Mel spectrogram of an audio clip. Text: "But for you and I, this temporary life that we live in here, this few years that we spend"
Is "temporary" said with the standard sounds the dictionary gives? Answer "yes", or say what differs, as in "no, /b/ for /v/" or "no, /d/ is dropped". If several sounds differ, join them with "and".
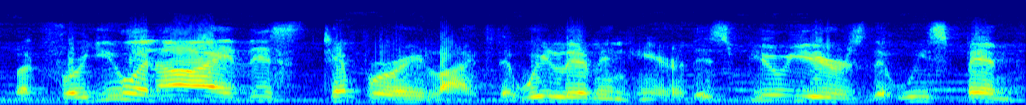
yes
